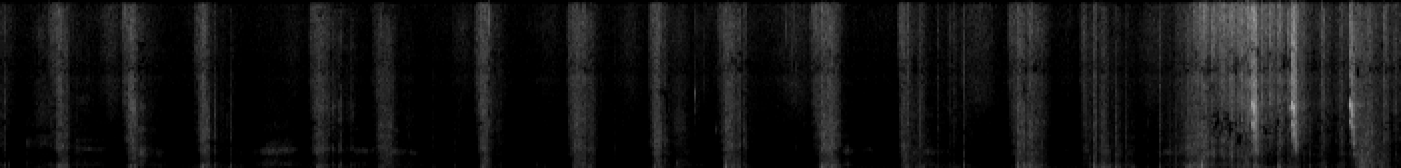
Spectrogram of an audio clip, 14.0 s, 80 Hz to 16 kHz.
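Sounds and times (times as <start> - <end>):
footsteps crunching in snow: 4.7 - 8.4, 9.0 - 14.0.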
